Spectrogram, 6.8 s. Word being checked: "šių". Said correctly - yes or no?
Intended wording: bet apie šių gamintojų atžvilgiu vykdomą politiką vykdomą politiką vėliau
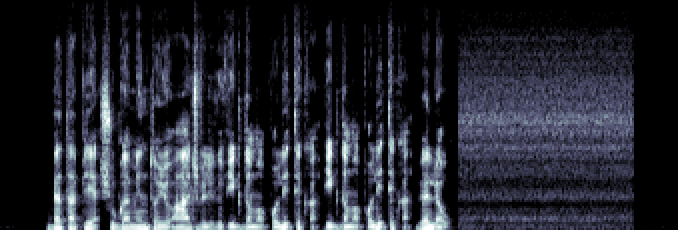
yes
